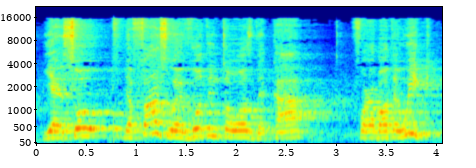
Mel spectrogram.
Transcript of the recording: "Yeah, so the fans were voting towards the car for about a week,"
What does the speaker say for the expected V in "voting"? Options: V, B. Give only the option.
V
